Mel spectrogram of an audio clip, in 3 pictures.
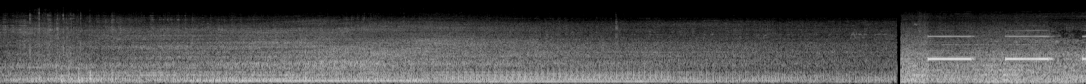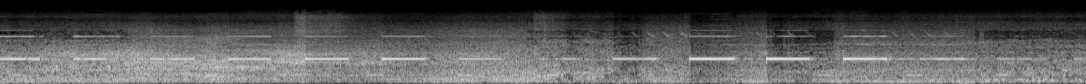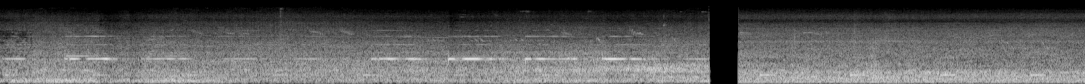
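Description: Vehicle engine and road noise while driving along, then after a sudden cut a truck's reversing alarm beeping over and over amid street noise.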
